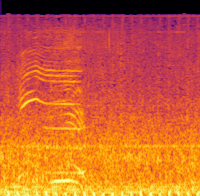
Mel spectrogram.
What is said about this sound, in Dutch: Er hing iemand uit de helikopter, aan een kabel. Hij zag langzaam naar beneden.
